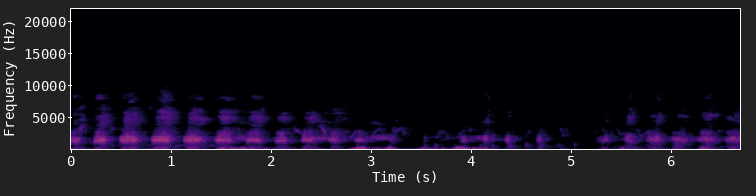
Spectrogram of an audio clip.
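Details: Geese with chicks: rapid runs of short, nasal honking calls at about three per second, pausing briefly midway and then resuming, with low thumping noise below.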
